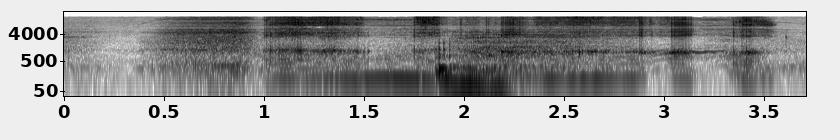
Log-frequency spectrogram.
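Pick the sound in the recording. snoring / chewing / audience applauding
snoring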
